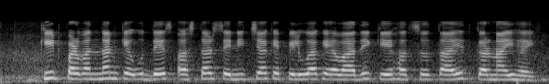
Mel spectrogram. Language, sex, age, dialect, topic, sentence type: Magahi, female, 25-30, Western, agriculture, statement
